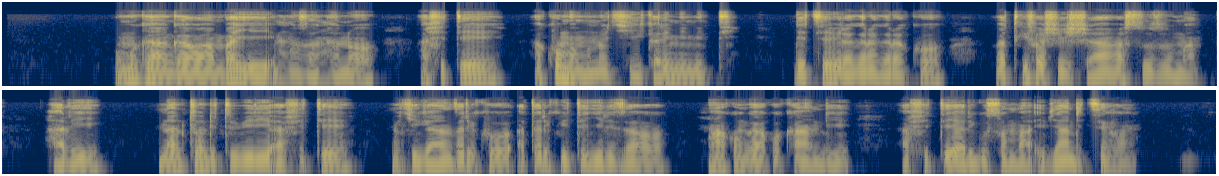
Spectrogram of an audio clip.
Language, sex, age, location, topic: Kinyarwanda, male, 18-24, Nyagatare, health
